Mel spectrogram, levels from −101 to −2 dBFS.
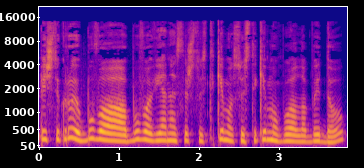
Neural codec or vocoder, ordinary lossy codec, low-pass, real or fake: none; MP3, 64 kbps; 14.4 kHz; real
